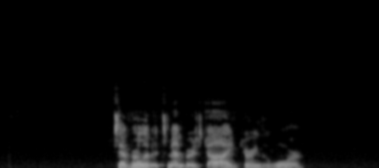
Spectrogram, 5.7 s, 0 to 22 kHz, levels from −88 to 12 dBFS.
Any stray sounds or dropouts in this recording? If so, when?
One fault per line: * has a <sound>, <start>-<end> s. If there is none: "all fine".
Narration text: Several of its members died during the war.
all fine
